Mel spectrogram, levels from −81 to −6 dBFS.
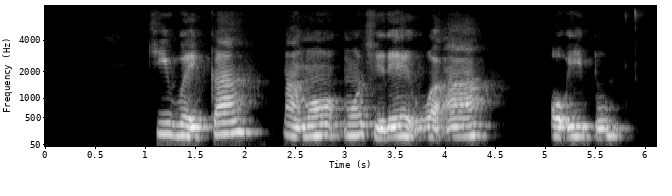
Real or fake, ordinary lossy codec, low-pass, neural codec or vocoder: fake; Opus, 64 kbps; 7.2 kHz; codec, 24 kHz, 3.1 kbps, DualCodec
